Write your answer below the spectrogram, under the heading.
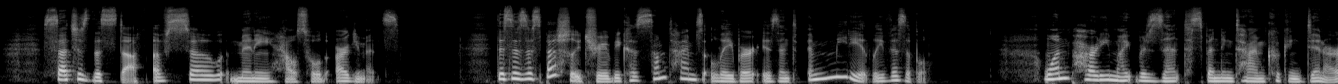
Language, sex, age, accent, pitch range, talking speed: English, female, 30-49, American, 125-200 Hz, 120 wpm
